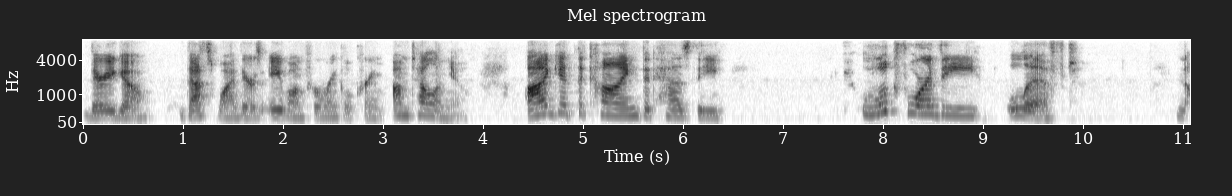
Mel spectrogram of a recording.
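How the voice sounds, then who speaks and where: Bit dull sounding stream audio, lady in her 60s chatting slow and casual w viewers, affectionate, calls ppl pet names. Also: fairly low pitch, fairly bright tone. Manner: chatty, affectionate, addresses listeners with endearments. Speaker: livestream host. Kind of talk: casual live chat with viewers.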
